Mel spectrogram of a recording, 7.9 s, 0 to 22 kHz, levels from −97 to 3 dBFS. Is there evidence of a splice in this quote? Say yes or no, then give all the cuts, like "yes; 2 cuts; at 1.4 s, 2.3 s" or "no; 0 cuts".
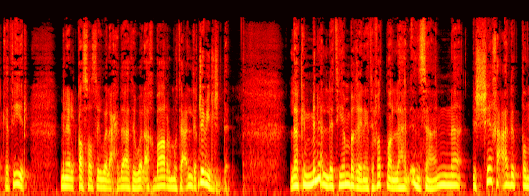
yes; 2 cuts; at 3.0 s, 4.8 s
